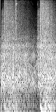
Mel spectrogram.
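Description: Rapid gunfire from Free Fire Max, a loud, dense burst of shots filling the whole moment with a brief dip midway, alone without talk.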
